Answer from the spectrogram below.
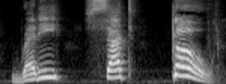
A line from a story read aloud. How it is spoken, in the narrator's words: shouted Lucas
